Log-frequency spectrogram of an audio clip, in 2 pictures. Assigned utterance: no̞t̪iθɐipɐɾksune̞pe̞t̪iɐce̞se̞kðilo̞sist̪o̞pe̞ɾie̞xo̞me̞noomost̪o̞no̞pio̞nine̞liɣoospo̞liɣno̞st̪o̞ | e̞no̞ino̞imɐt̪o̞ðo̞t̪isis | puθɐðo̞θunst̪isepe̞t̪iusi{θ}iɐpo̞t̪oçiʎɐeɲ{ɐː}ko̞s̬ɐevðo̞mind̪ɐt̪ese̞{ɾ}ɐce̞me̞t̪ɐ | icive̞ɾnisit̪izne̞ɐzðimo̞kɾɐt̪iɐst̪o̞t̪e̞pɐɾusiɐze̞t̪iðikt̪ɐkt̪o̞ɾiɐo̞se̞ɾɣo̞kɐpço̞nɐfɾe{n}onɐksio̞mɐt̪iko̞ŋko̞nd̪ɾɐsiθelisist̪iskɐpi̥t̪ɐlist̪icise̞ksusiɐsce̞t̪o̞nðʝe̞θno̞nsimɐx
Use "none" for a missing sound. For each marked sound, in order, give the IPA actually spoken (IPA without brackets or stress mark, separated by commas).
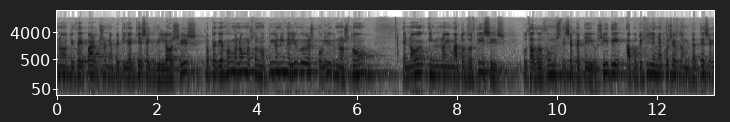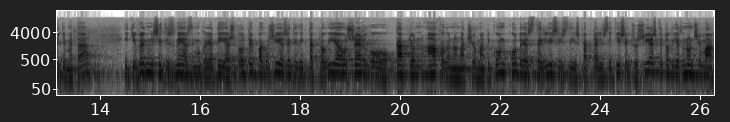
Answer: ð, ɐ, ɾ, n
